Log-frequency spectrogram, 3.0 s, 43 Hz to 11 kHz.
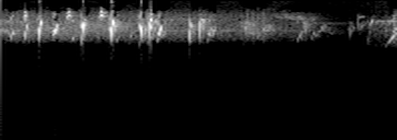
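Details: European goldfinch, also called distelfink, recorded in Wittlich in 2018: a quick run of bright, tinkling chirps and twittering notes, about three to four per second, fading into softer scattered notes toward the end.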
